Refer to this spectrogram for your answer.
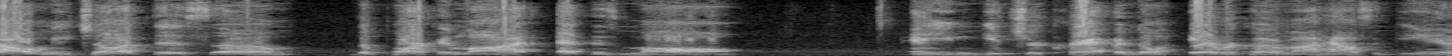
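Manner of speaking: plain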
